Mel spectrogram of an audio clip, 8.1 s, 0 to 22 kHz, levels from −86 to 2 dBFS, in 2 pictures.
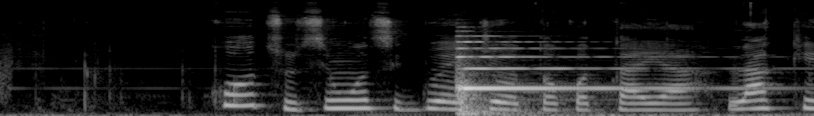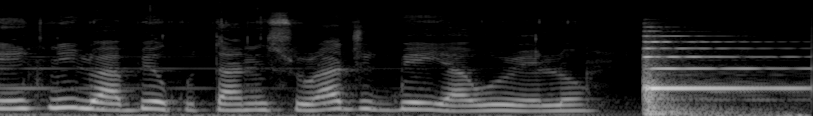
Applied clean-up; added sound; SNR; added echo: none; Piano; -4 dB; none.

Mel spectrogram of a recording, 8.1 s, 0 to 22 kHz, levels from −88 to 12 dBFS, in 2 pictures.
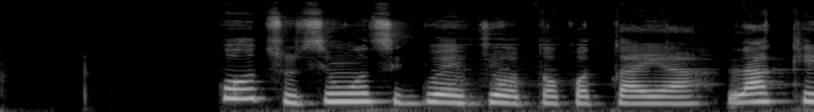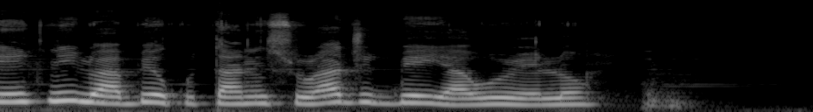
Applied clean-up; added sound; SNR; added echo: neural mask model DeepFilterNet 3.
